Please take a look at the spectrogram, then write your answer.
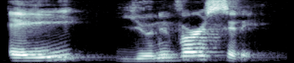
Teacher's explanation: Então quando a gente fala U, a parte mais forte é o U. Esse I do início, ele não é forte, então ele é uma semivogal, por isso que você fala U. · porque a pronúncia de U é como se fosse um YU.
